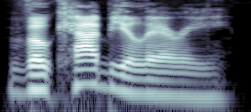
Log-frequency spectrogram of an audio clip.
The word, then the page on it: vocabulary: British English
